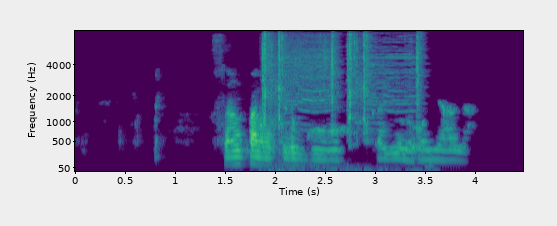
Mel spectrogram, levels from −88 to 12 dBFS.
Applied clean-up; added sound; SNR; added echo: classical method Wiener filter.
